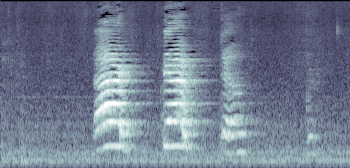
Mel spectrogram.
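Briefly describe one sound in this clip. A toddler squeals and babbles excitedly close by.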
